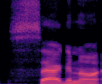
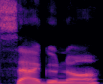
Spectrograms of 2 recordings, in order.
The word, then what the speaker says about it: Saginaw: But then we have Arlington, Grand Prairie, Mansfield, Burleson, Benbrook, Azle, Saginaw, and by the way, if you want to flag yourself as an outsider, pronounce that last one wrong, it's Saginaw. – Saginaw, yes. – We also have Hazlitt, Keller, Southlake, Grapevine, Colleyville, that's C-A-W-L, evil, folks.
